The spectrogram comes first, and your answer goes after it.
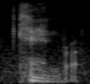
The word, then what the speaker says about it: Canberra: Canberra. That's how Australians say it, or some of us say it.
